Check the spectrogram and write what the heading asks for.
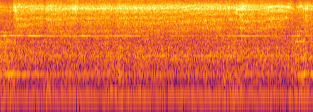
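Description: Canister vacuum cleaner running steadily: a constant rush of air over an even motor hum, with a thin high whine held at one pitch.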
